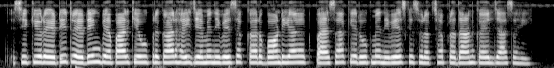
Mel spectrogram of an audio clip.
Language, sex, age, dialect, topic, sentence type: Magahi, female, 18-24, Central/Standard, banking, statement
